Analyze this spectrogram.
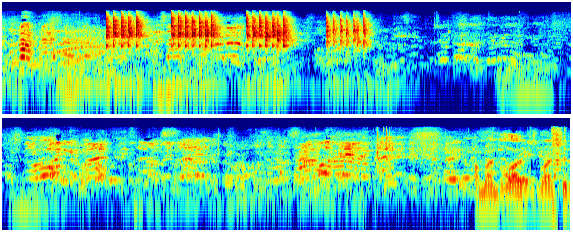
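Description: Drums and cymbals are played in short bursts.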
